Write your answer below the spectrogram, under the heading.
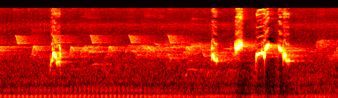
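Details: Red-whiskered bulbul, a competition songbird, delivering its master song: an opening bright note, then a lively run of four rolling, whistled notes over faint, evenly repeated high chirps.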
